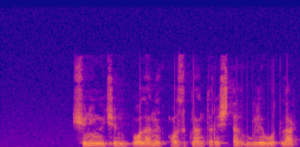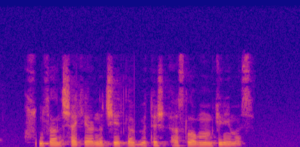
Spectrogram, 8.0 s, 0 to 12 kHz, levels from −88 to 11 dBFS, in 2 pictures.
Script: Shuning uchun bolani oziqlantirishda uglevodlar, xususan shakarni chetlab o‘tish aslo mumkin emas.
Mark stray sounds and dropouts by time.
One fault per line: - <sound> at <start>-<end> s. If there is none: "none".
- dropout at 4.5-4.5 s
